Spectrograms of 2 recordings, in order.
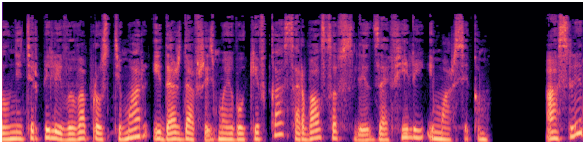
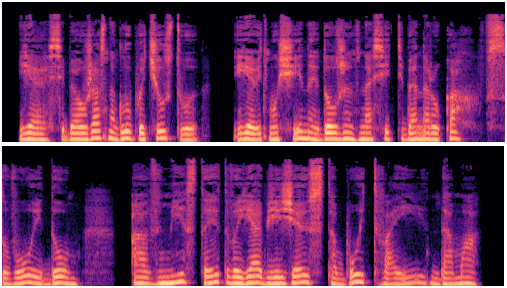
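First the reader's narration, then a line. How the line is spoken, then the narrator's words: Sad. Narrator (Russian): грустно сказал Эрелиф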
